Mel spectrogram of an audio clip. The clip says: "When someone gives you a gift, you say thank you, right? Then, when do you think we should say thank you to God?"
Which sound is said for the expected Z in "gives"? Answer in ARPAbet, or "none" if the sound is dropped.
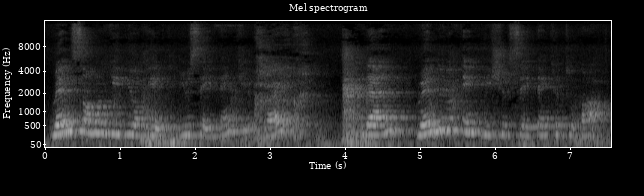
none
